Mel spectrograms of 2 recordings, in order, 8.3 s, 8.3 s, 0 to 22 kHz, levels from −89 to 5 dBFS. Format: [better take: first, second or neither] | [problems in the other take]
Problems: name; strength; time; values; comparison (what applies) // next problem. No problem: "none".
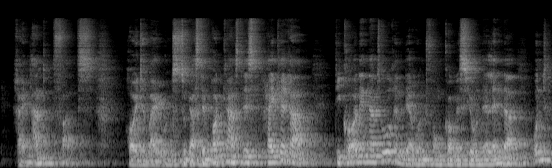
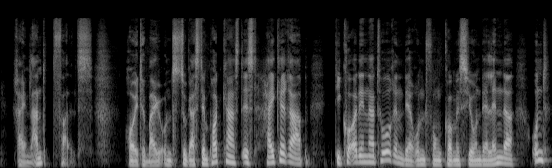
second | off-mic speech; somewhat distant // room echo; noticeable; dies away in 0.8 s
